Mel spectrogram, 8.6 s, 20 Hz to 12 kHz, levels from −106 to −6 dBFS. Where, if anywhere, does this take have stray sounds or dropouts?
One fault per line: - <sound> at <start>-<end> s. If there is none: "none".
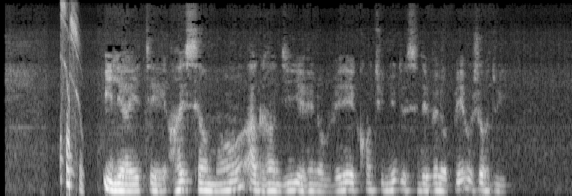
- chirp at 0.9-1.3 s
